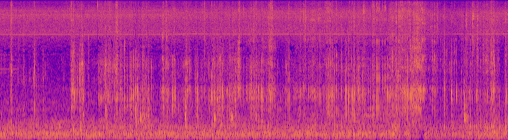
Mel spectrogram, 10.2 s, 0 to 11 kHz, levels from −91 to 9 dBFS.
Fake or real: real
